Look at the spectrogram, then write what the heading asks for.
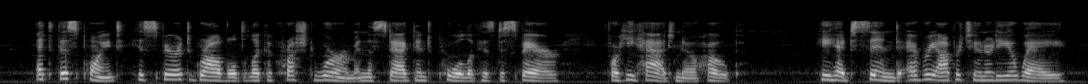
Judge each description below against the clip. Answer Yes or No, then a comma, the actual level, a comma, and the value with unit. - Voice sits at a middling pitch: Yes, medium, 180 Hz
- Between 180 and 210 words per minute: No, average, 155 wpm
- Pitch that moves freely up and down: No, average, 3.6 semitones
